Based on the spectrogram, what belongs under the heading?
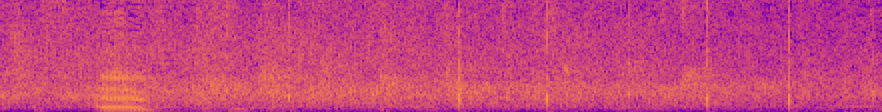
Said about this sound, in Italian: Non ho capito se l'applauso è liberatorio.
